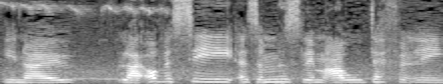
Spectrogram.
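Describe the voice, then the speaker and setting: Over noticeable background noise, a woman with a fairly high voice talks at a very fast pace. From South London, England. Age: 20s. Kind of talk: interview testimony.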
